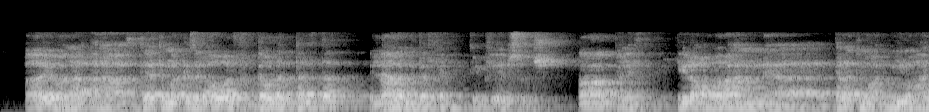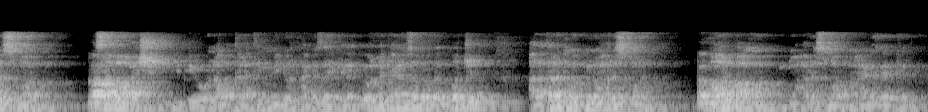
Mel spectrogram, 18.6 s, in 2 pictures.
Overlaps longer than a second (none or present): none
